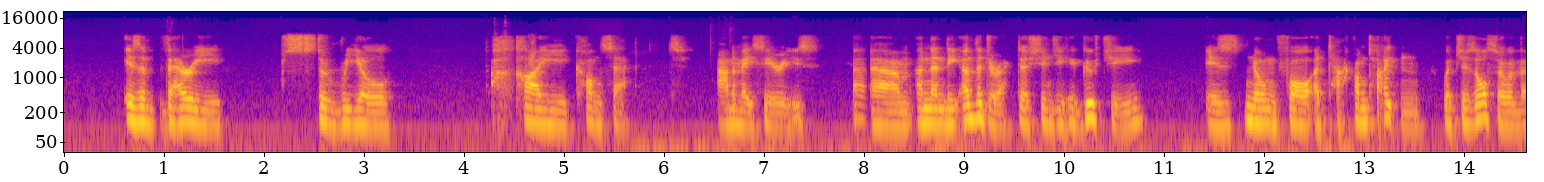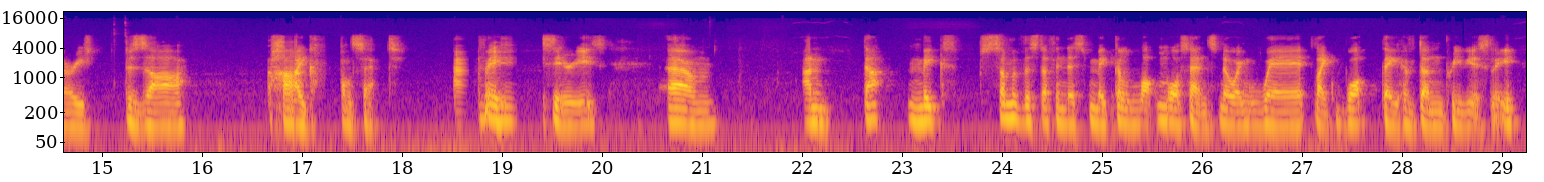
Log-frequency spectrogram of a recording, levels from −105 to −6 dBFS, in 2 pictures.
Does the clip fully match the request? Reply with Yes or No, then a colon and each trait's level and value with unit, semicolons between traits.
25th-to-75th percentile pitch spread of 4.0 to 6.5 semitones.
Yes: average, 4.4 semitones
